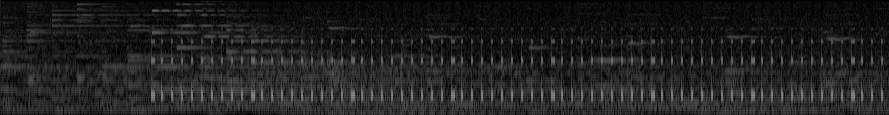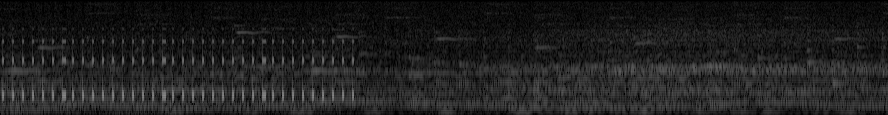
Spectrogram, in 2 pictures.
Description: Radio time signal (RWM, Moscow), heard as ten pulses a second.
